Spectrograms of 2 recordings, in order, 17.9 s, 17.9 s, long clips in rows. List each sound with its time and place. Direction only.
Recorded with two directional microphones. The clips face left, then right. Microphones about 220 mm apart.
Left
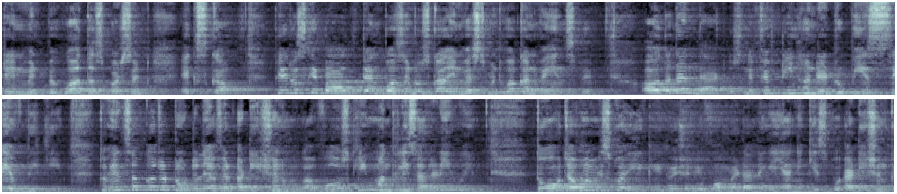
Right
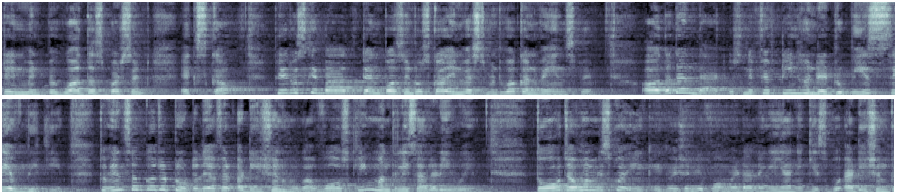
0.0 s a woman's voice: 50° right (ahead or behind)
